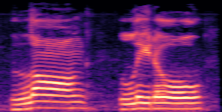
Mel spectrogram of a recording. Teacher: It is produced when the tip of the tongue it touches the alveolar ridges of the back of the teeth, and we have that by its voicing it is voiced. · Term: L sound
